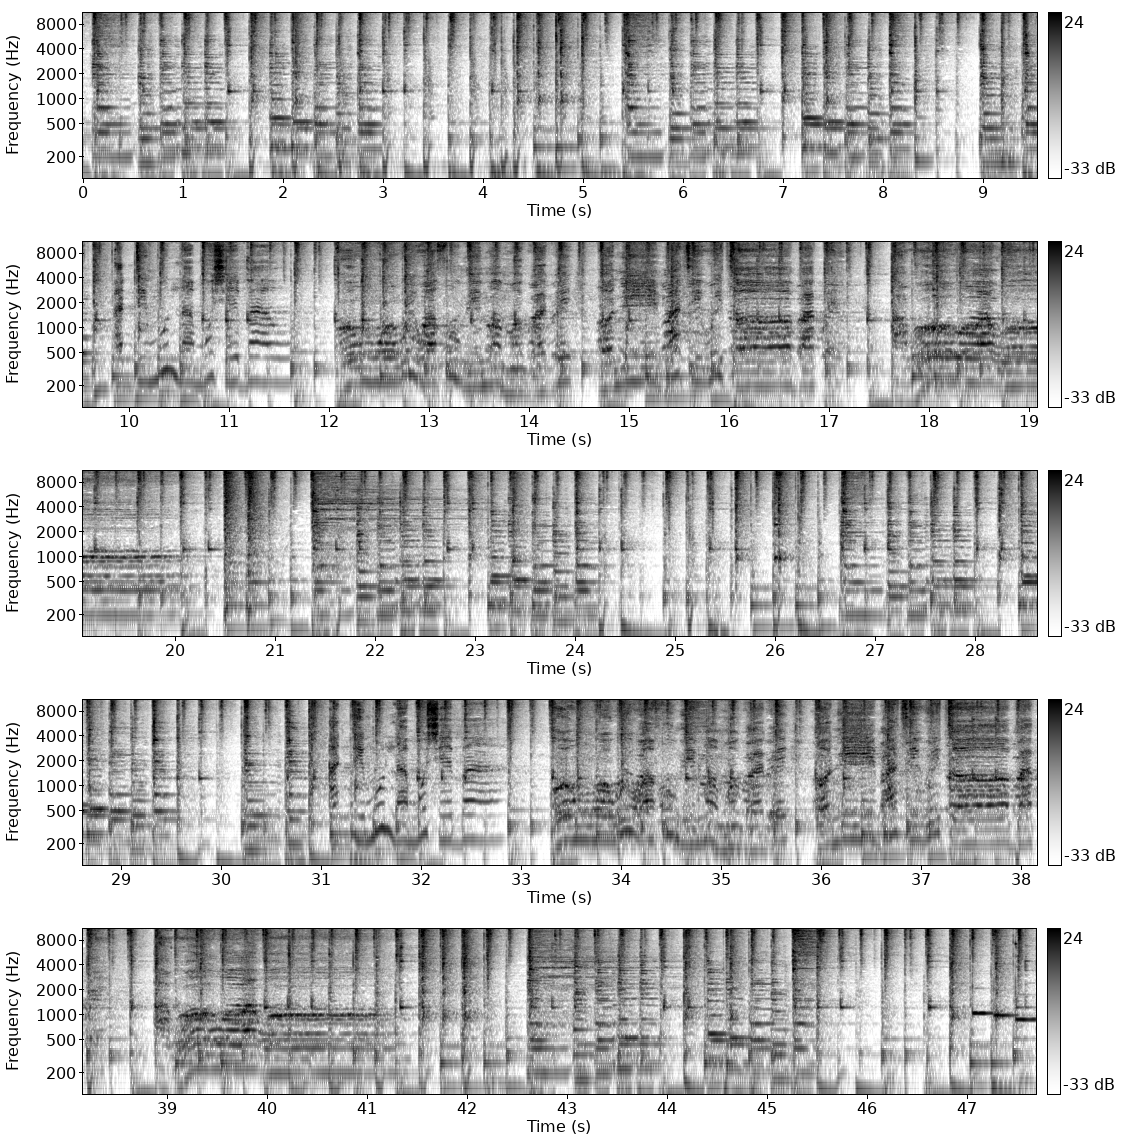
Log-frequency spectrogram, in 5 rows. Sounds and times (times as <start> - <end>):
Reggae: 0.0 - 47.6.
